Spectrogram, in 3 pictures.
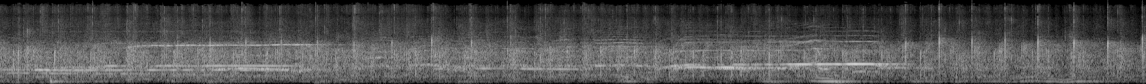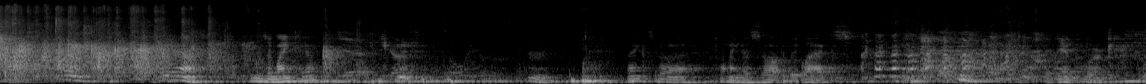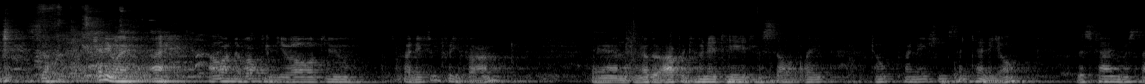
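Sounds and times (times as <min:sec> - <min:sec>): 
audience applause: 0:00.0 - 0:15.2
laughter: 0:20.1 - 0:25.4
speech: 0:32.2 - 0:34.3.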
